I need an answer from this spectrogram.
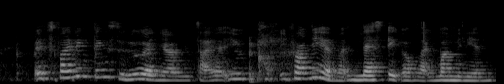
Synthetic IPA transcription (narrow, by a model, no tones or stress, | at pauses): ʔɪtsfãɪ̃ndɪ̃ŋt̪ɪ̃ŋstuduɛ̃njuaɹitʰajəjukʰjupʰɹɔbəblihɛvəlɛsekɔflaɪkwãnmiljə̃n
